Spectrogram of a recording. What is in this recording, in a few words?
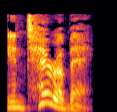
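"interrobang", British English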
